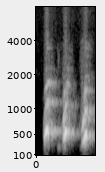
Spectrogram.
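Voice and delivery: high loud whoop whoop siren; siren imitation. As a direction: sound off like a cop car.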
